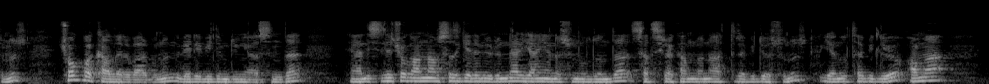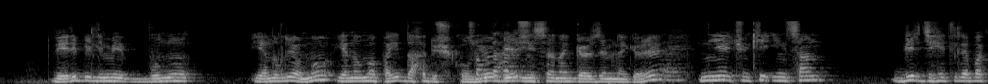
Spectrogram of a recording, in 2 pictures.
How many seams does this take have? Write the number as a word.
one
